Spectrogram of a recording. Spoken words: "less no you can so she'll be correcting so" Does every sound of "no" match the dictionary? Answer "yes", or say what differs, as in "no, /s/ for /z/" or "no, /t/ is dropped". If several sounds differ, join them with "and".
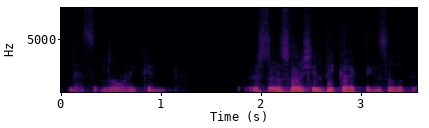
no, /l/ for /n/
